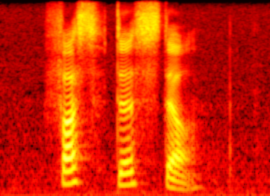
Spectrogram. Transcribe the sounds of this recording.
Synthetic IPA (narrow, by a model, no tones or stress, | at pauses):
fasdəstɛ̰lˠ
